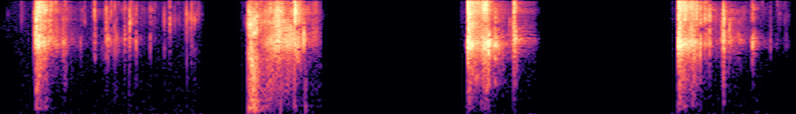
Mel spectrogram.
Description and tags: A vampire or vampiress biting a neck.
